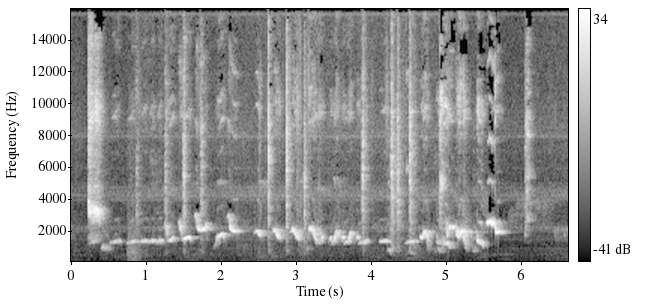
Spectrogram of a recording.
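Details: White-rumped shama, a caged murai batu at a bird farm in Anyer, Banten, singing to make rivals react: a fast stream of clear whistled notes and short slurs, mostly mid-pitched, broken by sharp clicks.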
